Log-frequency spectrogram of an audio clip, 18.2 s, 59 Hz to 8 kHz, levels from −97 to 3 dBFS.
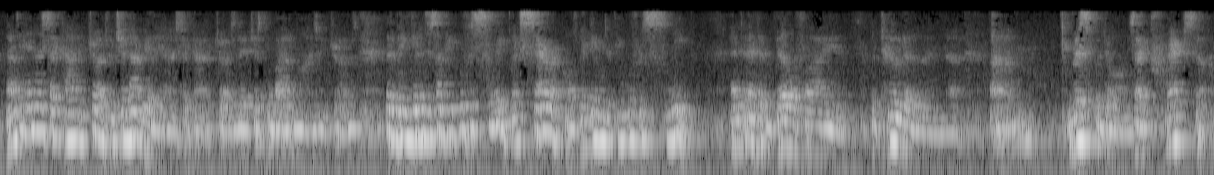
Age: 60-79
